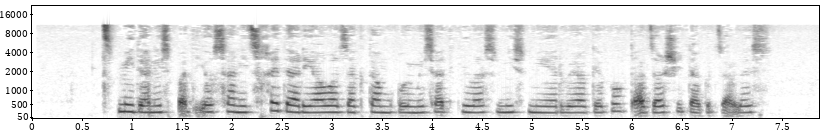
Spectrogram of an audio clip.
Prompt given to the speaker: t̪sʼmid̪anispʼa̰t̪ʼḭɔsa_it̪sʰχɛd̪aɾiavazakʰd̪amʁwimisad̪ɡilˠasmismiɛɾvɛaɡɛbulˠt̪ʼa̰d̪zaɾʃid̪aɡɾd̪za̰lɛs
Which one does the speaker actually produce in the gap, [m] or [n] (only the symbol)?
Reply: n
